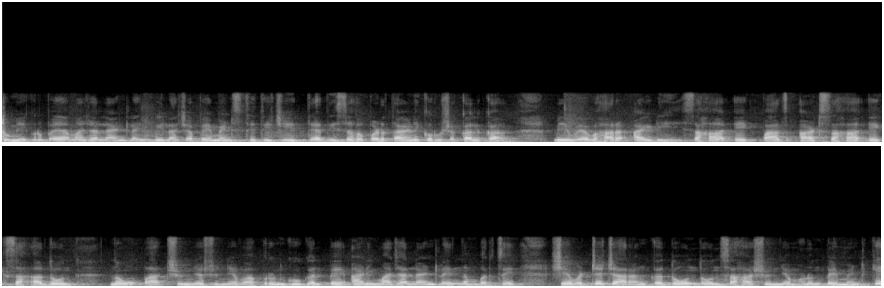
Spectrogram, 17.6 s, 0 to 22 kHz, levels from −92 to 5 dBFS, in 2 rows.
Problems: constant background noise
